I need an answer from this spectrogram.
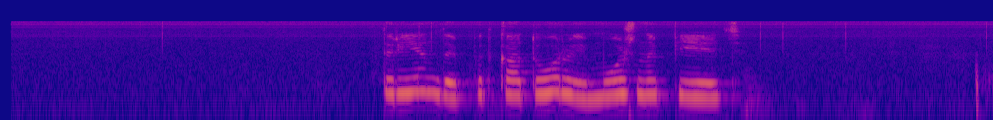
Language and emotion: Russian, sad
